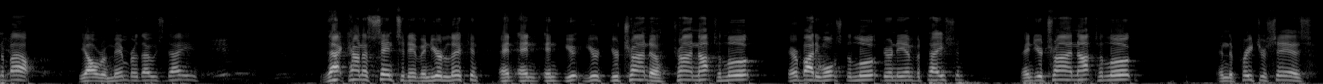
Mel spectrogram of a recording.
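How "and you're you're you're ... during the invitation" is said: usual speaking voice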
